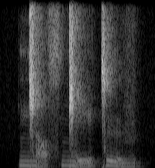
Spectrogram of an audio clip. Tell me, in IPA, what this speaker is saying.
ŋ͡ǁ æ̰ sˤ ŋ͡ǁ ḛ ǀ ø v

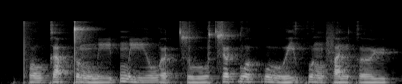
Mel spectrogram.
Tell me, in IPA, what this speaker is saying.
pʰ o˨˧ w k ɐ˨˥ p̚ t̪ ʊ˨ ŋ m iː˨˥ p̚ m iː˨˧ w ɵ˨ t̚ t͡s uː˨˧ t͡s ɵ˥ t̚ w ʊ˨˥ k̚ w uː˨˥ j kʷ ɐ˧ ŋ f ɐ˧ n k ɵ˧ ɥ

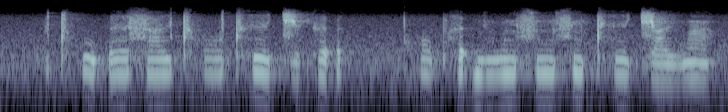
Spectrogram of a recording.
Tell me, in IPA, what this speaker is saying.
tʰ u˦˨ ʔ ɛ˦ sʰ a˦ ɪ̯ tʰ ɔ˦ tʰ e˦˨ ɪ̯ t͡ɕ e˨ k ɛ˦ ʔ | kʰ ɔ˦˨ pʰ ɛ˦ ʔ ɡ ĩ˦ w ĩ˦˨ s ũ˦ s ĩ˦˨ tʰ e˦ t͡ɕ a˨ ɪ̯ w ã˦˨

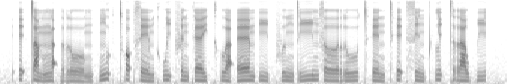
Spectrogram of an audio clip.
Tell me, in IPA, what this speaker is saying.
ʔ e˦˥ ʔ t a˩˦ m ŋ a˨˩ ʔ r oː˨˩ ŋ | ŋ u˥˩ ʔ tʰ ɔ˥˩ ʔ s eː˩˦ m kʰ w i˥˩ ʔ f e˧ n k ɛː˧ j kʰ u˨˩ a̯ ʔ ɛː˧ m ʔ iː˨˩ p̚ f ɯ˨˩ ŋ t iː˥˩ m s ɤː˧ r uː˦˥ tʰ e˨˩ n tʰ e˥˩ ʔ s i˨˩ n pʰ l i˥˩ ʔ t r a˧ w p i˥˩ t̚

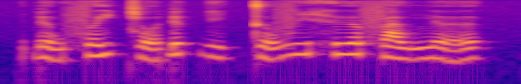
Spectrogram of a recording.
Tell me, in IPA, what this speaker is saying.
ɗ ə˨˩˨ w f ə˧˥ j c o˨˩˨ ɗ ə˦˥ k̚ ɣ i˨˩ k̚ t̪ o˨˩˨ v i˧ h ɨ˧ ə̯ f a˨˩ w n əː˨˩˨

